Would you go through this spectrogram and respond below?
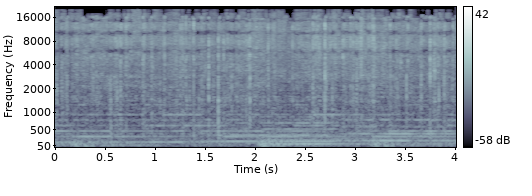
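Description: Broccoli sizzling in extra virgin olive oil in a pan, a continuous close crackling hiss with scattered pops, steady throughout and heard without any talking.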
